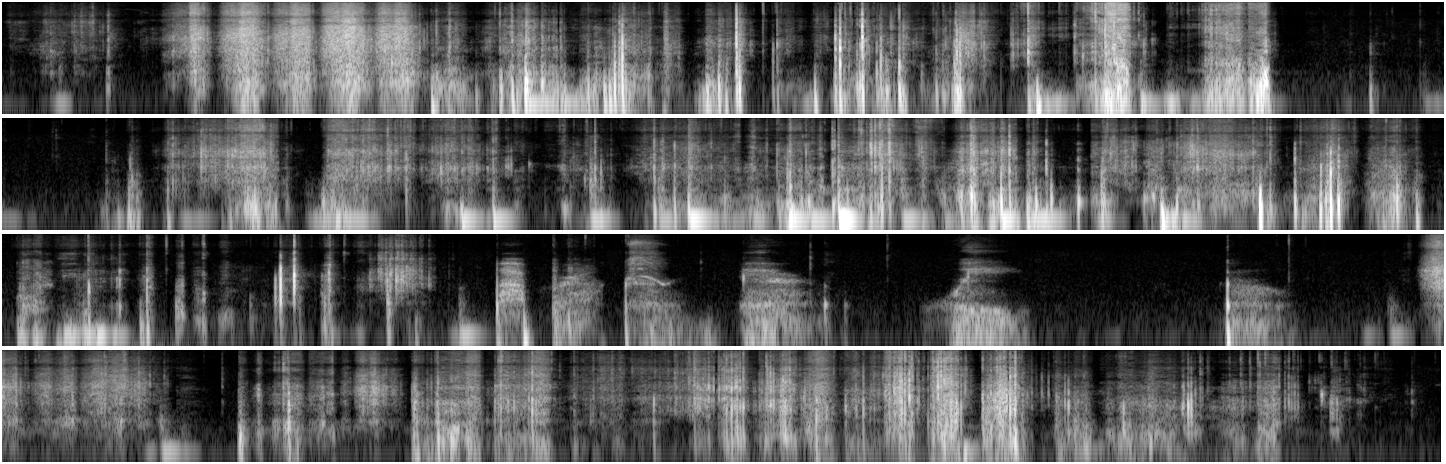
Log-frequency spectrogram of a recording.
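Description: Pop rocks candy crackles in dense, sharp bursts of tiny pops and fizzing snaps, coming in three main flurries with sparser crackles between, alongside faint whispering.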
